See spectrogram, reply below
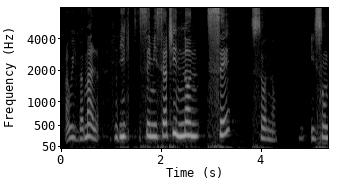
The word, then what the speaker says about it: semicerchi: Or, les demi-cercles en italien se disent, c'est là que je vais avoir du mal, semicerchi, semicerchi ou cerchi. Mais semicerchi, non, je ne sais pas le prononcer, donc il faut que. – Semicerchi.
